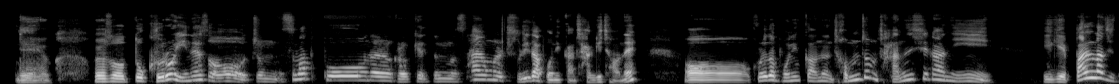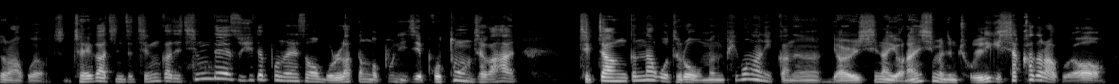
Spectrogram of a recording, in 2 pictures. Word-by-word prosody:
네. 100 -2 -2 0.5
그래서 135 -2 +5
또 155 +1 +5
그로 170 +11 +6
인해서 170 -1 0
좀 135 - -8
스마트폰을 195 -6 +2
그렇게 125 +2 -3
좀 140 0 -8
사용을 215 - -1
줄이다 280 +11 +2
보니까 105 0 -3
자기 - - -2
전에 - - 0 0.4
어 105 -1 +4
그러다 185 +4 +4
보니까는 160 - -4
점점 230 - -2
자는 210 0 -3
시간이 175 - -4 0.5
이게 120 +1 +1
빨라지더라고요. 160 - +4
즈 - - -18
제가 135 +3 0
진짜 125 -3 -13
지금까지 140 +3 -8
침대에서 250 - -4
휴대폰을 200 -3 -4
해서 150 -4 -3
몰랐던 120 +3 -2
것뿐이지 165 - -5
보통 190 - -2
제가 115 0 -3
한 - - +1 0.6
직장 160 -2 +3
끝나고 185 -5 -2
들어오면 105 -2 -1
피곤하니까는 115 - -6
10 90 +3 +3
시나 115 +2 -2
11 110 +7 +2
시면 155 -5 -3
좀 110 -1 -1
졸리기 125 +6 0
시작하더라고요. 370 - 0
155 Hz, 315 characters per minute, -22 LUFS, -, 0.6 s, 그로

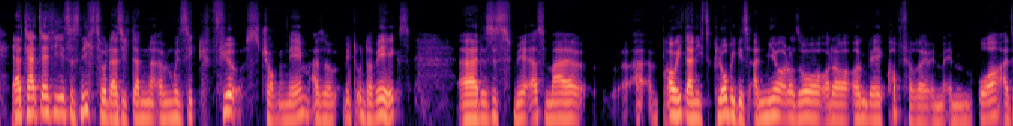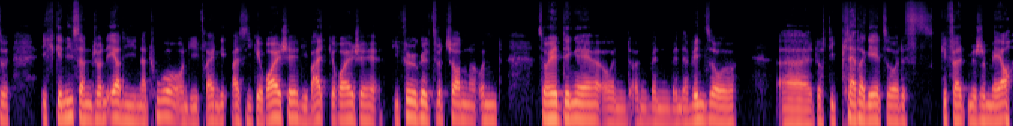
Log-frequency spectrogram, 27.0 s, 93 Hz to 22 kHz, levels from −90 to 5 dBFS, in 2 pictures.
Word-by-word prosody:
Ja, 150 +2 +6
tatsächlich 165 +1 +5
ist 165 0 0
es 145 -5 -3
nicht 185 +1 0
so, 145 - +4
dass 130 -1 +3
ich 130 -6 -5
dann, 130 0 +1
ähm, 130 0 -2
Musik 140 +1 -4
fürs 185 +1 +1
Joggen 120 -2 -4
nehme, 145 +5 -2
also 125 -1 -2
mit 140 -3 -7
unterwegs. 145 0 +1 0.6
Äh, 130 +2 +6
das 130 0 -3
ist 145 -3 -7
mir 135 +1 0
erst 140 0 -3
mal 130 0 +2 0.7
äh, - - -6 0.3
brauche 155 -1 +7
ich 160 - +1
da 135 -3 +6
nichts 130 -1 -4
Globiges 145 -5 +4
an 130 0 -1
mir 150 +2 +4
oder 135 -1 0
so 135 0 +3
oder 125 0 +1
irgendwelche 130 -1 -1
Kopfhörer 115 -9 -5
im 115 0 -6
im 115 +1 -7
Ohr. 135 +4 +2
Also, 125 0 -4 0.4
ich 125 - -11
genieße 135 +2 +1
dann 125 -2 -1
schon 130 0 -2
eher 140 -1 +3
die 120 -1 -5
Natur 135 +4 -3
und 105 +1 -7
die 110 0 -7
freien 115 +2 -4
quasi 115 -1 -7
Geräusche, 130 +5 +2
die 110 -3 -8
Waldgeräusche, 125 -1 -2 0.2
die 120 - -8
Vögel 135 -1 +2
zwitschern 130 -1 -2
und 120 0 -6 0.5
solche 130 -1 +5
Dinge. 125 -1 +1
Und 105 -1 -7
und 105 0 -11
wenn 105 -1 -7
wenn 100 +1 -7
der 105 -1 -7
Wind 120 0 +2
so, 110 -3 -1 0.5
äh, 100 -2 -3
durch 105 -1 -7
die 120 - -7
Blätter 125 +1 0
geht, 120 0 +1
so, 115 -1 -2
das 115 -1 -13
gefällt 120 -1 -3
mir 115 -1 -2
schon 115 +1 -4
mehr. 120 +3 +1
125 Hz, 175 wpm, -22 LUFS, 115-135 Hz, 0.7 s, brauche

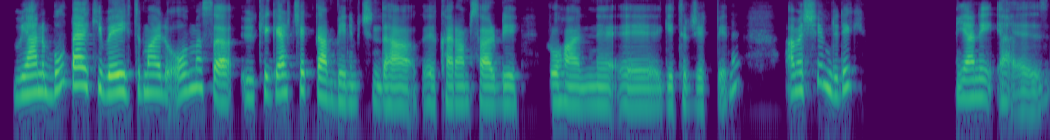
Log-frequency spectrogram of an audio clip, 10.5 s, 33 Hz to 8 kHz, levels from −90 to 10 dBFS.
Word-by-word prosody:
yani, 210 +2 +3
bu 260 +7 -1
belki 280 -4 +6
B 210 +2 +9
ihtimali 220 -1 -1
olmasa 240 - +1
ülke 180 +3 -3
gerçekten 210 -4 +2
benim 145 -2 -5
için 145 0 -5
daha, 135 -1 +1
eee, 145 -1 -7
karamsar 140 0 0
bir 140 -1 -4 0.3
ruh 150 0 0
hâline, 135 -1 -3
eee, 130 -2 -6
getirecek 135 -1 -9
beni. 250 +8 -11 0.4
Ama 225 +3 0
şimdilik, 260 +1 -3 0.9
yani, 180 0 +1 0.2
a - - -8
eee, - - -8
z - - -18
185 Hz, 145 wpm, -22 LUFS, 140-225 Hz, 0.9 s, B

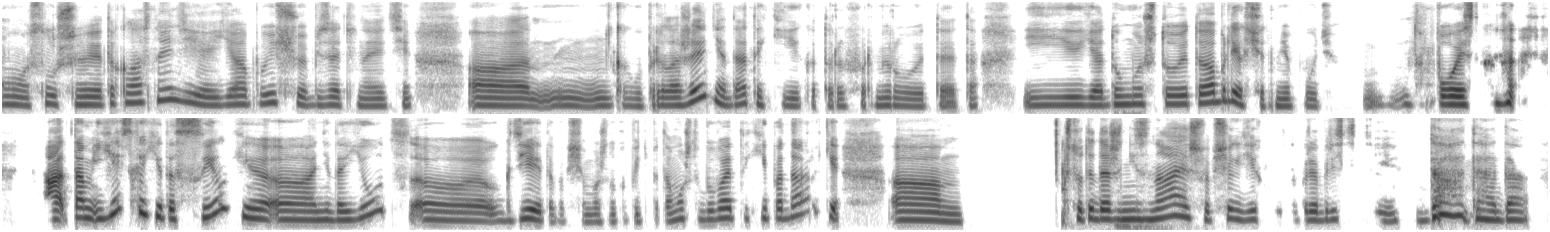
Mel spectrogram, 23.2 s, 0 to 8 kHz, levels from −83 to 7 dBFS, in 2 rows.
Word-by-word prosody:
О, 175 -2 -4
слушай, 170 -1 -1
это 170 +3 -2
классная 215 +7 -3
идея. 200 -8 -2
Я 175 +2 -3
поищу 195 -1 -4
обязательно 160 -1 -6
эти, 150 +1 -7 0.4
а, 155 -2 +2
м, 145 +2 -5
как 150 - -4
бы 145 - -8
приложения, 170 - 0
да, 175 +5 -2
такие, 155 -5 -8
которые 145 0 -10
формируют 150 -3 -7
это. 70 +1 -7 0.3
И - - -7
я 165 0 -2
думаю, 180 +2 -2
что 185 0 0
это 200 +3 +2
облегчит 205 - +1
мне 145 -1 -3
путь, 145 -1 -11 0.2
м, 165 +2 -13 0.2
поиск, 175 -1 +7 0.2
да. 215 - +7 0.5
А - - +9
там 230 -2 +5
есть 300 - +3
какие-то 250 - +3
ссылки, 295 - +3
э, 195 -3 +3
они 185 0 0
дают 230 - -2
с - - -6
э, 175 -4 0
где 195 +4 +3
это 155 - -12
вообще 150 0 -7
можно 150 0 -10
купить? 165 -1 -15
Потому 175 +6 -6
что 195 - -9
бывают 220 +3 +1
такие 215 +1 -9
подарки, 270 - -1 0.4
а, 185 -2 +4 0.9
что 210 - +3
ты 220 - +4
даже 200 -1 +5
не 200 - +2
знаешь 225 +5 +2
вообще, 210 +4 +1
где 190 +1 -4
их - - -6
можно 365 - -26
приобрести. 185 -3 -4
Да, 275 +11 +4
да, 200 -3 +1
да. 190 0 0
180 Hz, 165 wpm, -23 LUFS, 160-210 Hz, 0.9 s, А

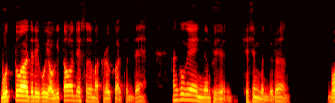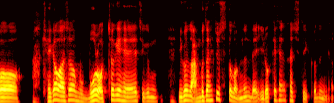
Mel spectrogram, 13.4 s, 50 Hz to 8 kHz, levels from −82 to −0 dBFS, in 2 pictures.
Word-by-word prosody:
못 125 +3 +1
도와 135 -2 +7
드리고 120 -1 0
여기 105 +3 -1
떨어져 135 -1 +1
있어도 120 -2 -6
막 95 -4 -5
그럴 95 0 -5
것 - - -6
같은데 105 +10 -10 0.5
한국에 150 0 -3
있는 110 -4 -3
부신 95 -1 -8 0.2
계신 100 +3 -6
분들은 90 +4 -6 0.8
뭐 110 -2 +5 0.2
'아 - - -18
걔가 130 +7 +1
와서 140 +1 +5
뭐 115 -5 -5
뭘 115 +10 +4
어떻게 145 +9 +1
해. 120 0 0
지금 115 -2 -6 0.4
이거는 135 +4 +2
아무도 125 +9 +1
해 140 - -4
줄 170 +3 -4
수도 145 -5 -3
없는데.' 110 +4 -2
이렇게 110 +8 -4
생각할 140 -2 -8
수도 130 - -12
있거든요. 100 -5 -10
115 Hz, 325 characters per minute, -24 LUFS, 105-135 Hz, 0.8 s, 도와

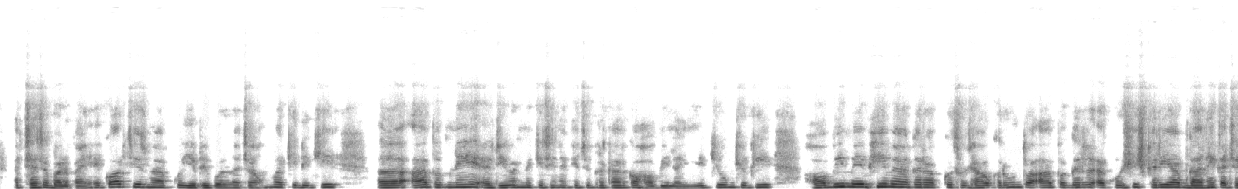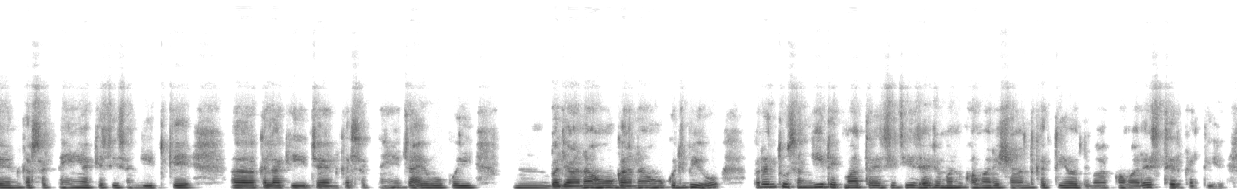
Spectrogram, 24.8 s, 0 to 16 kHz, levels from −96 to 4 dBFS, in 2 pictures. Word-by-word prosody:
अच्छे 165 +2 +1
से 180 - +1
बढ़ 140 -1 +1
पाएँ। 130 -1 -4
एक 165 - -12
और 225 +1 +5
चीज़ 210 -3 +1
मैं 185 - +1
आपको 175 0 -3
ये 155 -2 +4
भी 155 - +4
बोलना 150 0 -2
चाहूँगा 165 +7 -3
कि 180 - -4
देखिए 170 +4 0 0.5
अ, - - +4
आप 175 +4 +2
अपने 195 -3 0
जीवन 170 +2 +2
में 180 -1 0
किसी 170 +1 -4
न 175 -1 -7
किसी 165 0 -6
प्रकार 155 0 -1
का 165 - +1
हॉबी 140 +1 -3
लाइए। 135 +2 -6
क्यों? 195 0 +1
क्योंकि 185 +2 -1 0.4
हॉबी 180 +9 +4
में 230 -1 +7
भी 235 0 +5
मैं 230 -2 +3
अगर 200 -1 +1
आपको 190 +1 -1
सुझाव 170 -1 -2
करूँ 185 +3 -3
तो 195 - -1
आप 180 0 -2
अगर 190 +1 -1 0.2
कोशिश 180 +4 -2
करिए 195 +1 +4
आप 190 - +4
गाने 155 +3 +4
का - - +6
चयन 155 -1 0
कर 155 - 0
सकते 155 0 -7
हैं 160 +2 -1
या 160 - +4
किसी 160 +1 -3
संगीत 150 0 -5
के 155 -1 +4 0.5
अ, 145 -1 +7
कला 150 0 +3
की 150 -1 0
चयन 140 -1 -1
कर 145 - -7
सकते 150 -2 -10
हैं 170 +4 -7
चाहे 160 -2 0
वो 160 0 +2
कोई 160 0 +4 0.4
उम, 155 - -2 0.3
बजाना 140 +2 +3
हो, 175 +1 +4
गाना 145 +3 +1
हो 170 0 0
कुछ 165 -2 -1
भी 195 - +5
हो 165 +5 +1 0.4
परंतु 210 +4 +1
संगीत 200 +1 0
एक 195 -1 +2
मात्र 175 0 0
ऐसी 170 0 -3
चीज़ 175 0 -1
है 165 - +5
जो 170 0 0
मन 160 0 +5
को 150 - -2
हमारे 155 0 +2
शांत 150 0 -5
करती 155 +1 -4
है 165 - +3
और 165 - +3
दिमाग 145 +1 -8
को 150 - -2
हमारे 145 +6 0
स्थिर 145 -6 -2
करती 135 0 -12
है। 140 - -20
165 Hz, 225 wpm, -26 LUFS, 155-185 Hz, 0.5 s, में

